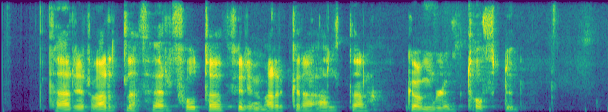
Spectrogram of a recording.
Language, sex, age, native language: Icelandic, male, 60-69, Icelandic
